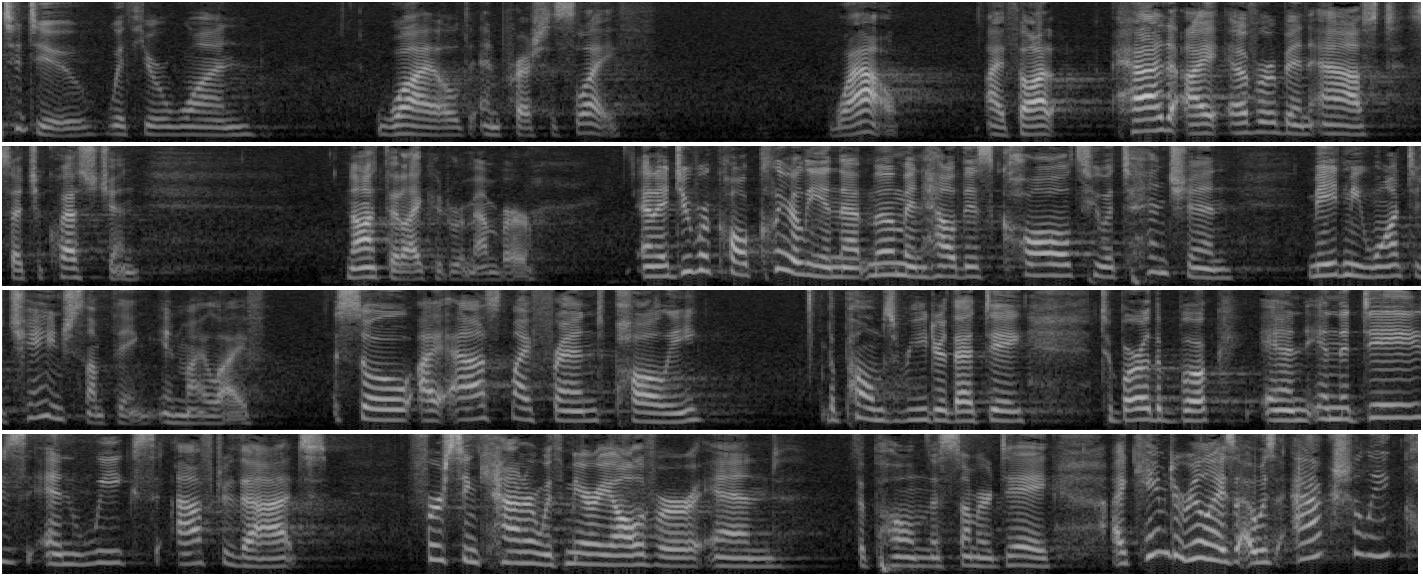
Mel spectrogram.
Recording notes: Recorded live at Arlington Street Church, Sunday, August 13, 2023.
